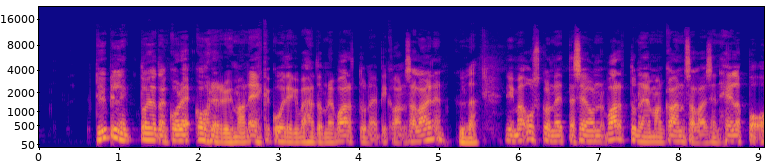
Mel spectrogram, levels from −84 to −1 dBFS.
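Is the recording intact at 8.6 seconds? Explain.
No. At 8.6 seconds the speech carries channel delay (comb filtering), and the fault runs through the whole clip. One channel arrives about 20 ms after the other. When the two are summed to mono, energy they share cancels at evenly spaced frequencies. The first notch sits somewhere around 30 Hz, and more follow at regular steps up the spectrum. The result is a rough, slightly doubled sound.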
